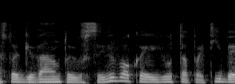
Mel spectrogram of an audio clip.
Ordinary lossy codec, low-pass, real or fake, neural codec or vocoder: AAC, 32 kbps; 7.2 kHz; real; none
